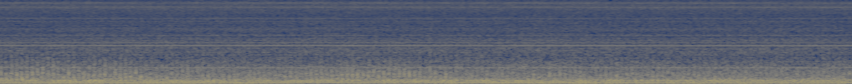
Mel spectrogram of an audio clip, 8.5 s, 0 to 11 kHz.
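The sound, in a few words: helicopter flying in video game Microsoft Flight Simulator 2024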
